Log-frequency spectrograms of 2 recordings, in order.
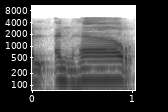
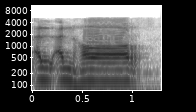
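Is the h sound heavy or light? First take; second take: light; heavy. First: The h sound is light and thin. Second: The h sound is heavy and thickened. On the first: The speaker calls it right. "ها لا الأنهار" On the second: The speaker calls it wrong. "بعض يقول الأنهار"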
